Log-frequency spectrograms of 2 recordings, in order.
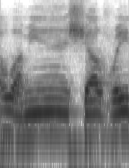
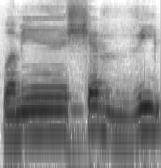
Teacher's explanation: جب شین کو را کے ساتھ ملانا ہے تو را کو پر نہیں پڑھنا بلکہ باریک پڑھا جائے گا، وَمِن شَرِّ نہیں بلکہ وَمِن شَرِّ پڑھا جائے گا۔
